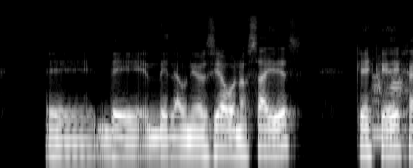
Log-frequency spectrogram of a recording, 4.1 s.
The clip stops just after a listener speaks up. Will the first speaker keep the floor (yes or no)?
yes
